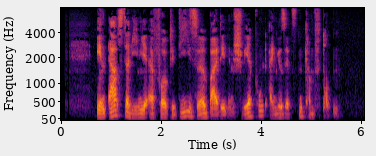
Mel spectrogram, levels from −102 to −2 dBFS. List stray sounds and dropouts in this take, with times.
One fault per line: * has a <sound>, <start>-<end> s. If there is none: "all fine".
all fine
